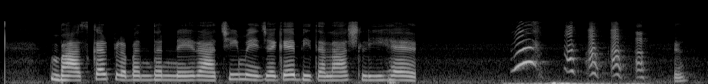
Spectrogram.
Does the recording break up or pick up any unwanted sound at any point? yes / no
yes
